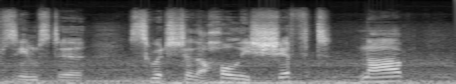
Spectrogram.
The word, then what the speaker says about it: Holy Shift: Everybody in the Mark 8 GTI Facebook group seems to switch to the holy shift knob. See how I pronounce the F, because I believe that's how it's supposed to be said.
